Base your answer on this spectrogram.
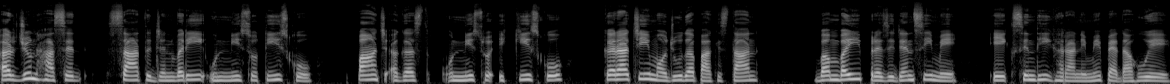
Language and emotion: Urdu, neutral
